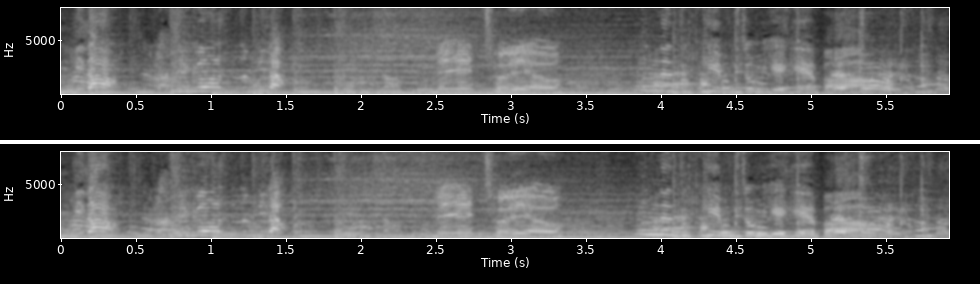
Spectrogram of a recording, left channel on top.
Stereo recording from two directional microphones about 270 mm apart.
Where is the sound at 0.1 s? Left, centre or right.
Centre.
